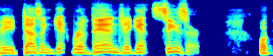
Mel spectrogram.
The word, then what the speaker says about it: Caesar: He can't imagine a world where he doesn't get revenge against Caesar or Caesar, which is the actual correct Latin pronunciation, but I'm going to flip flop between the two.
